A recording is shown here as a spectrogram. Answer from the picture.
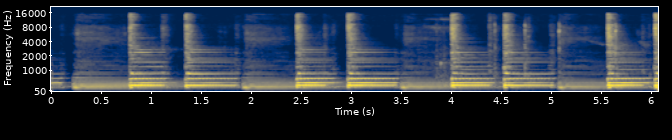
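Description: Nylon-string classical guitar playing an E7 chord in waltz time: an open sixth-string bass note followed by two upward brushes on the second and third strings, the pattern repeating about every second and a half.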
